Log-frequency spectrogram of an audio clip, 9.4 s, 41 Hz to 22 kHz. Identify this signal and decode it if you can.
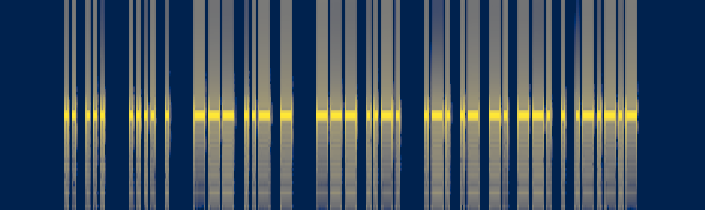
Morse code, heard as a keyed tone, about 25 wpm, 700 Hz. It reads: IS HE OUT OF RANGE.
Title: Sentences from Top 1000 Words - Review Part 4 - 25wpm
